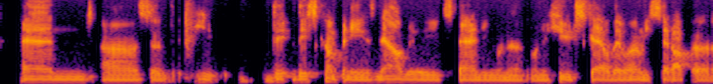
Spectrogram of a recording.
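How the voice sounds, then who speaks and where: An Australian-accented man talks at a moderate pace in a very deep, low voice. His intonation is monotone and flat, and the sound is dry and close with no echo. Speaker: physics professor. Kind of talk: lecture. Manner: halting, many fillers.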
